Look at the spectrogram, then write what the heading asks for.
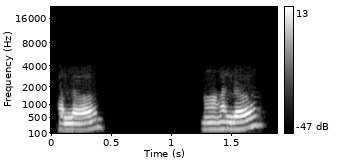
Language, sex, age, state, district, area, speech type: Odia, female, 45-60, Odisha, Sundergarh, rural, conversation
